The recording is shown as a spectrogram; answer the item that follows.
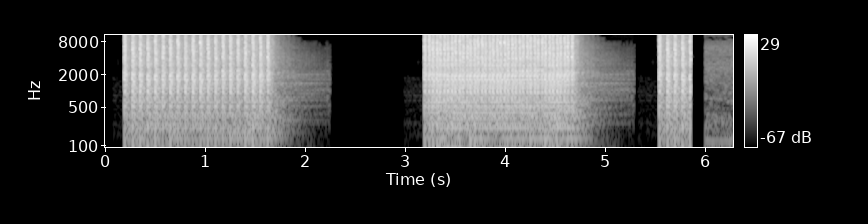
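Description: Intro sound effect of automatic gunfire: three bursts of rapid, evenly spaced shots. The first two each trail off in an echo, and the third is short and cut off abruptly.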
